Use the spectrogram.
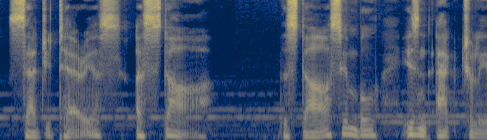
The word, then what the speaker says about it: Sagittarius A*: We call it Sugi, a star for short, pronounced Sagittarius, a star.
